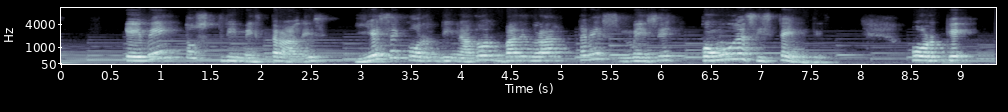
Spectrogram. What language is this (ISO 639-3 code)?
spa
